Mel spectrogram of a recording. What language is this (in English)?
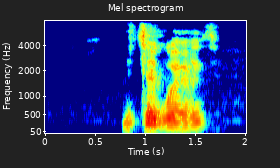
Kabyle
